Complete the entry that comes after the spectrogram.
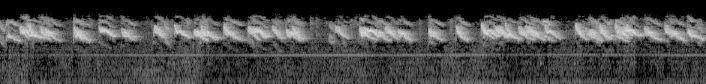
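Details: Captive oriental white-eye, a hopeful national-level contest bird, pours out a high, rapid twittering song in short bursts of slurred chirps, with a quieter pause midway and a steady electrical hum.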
